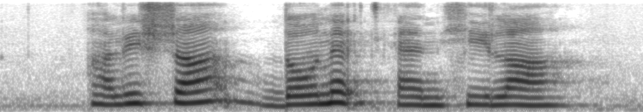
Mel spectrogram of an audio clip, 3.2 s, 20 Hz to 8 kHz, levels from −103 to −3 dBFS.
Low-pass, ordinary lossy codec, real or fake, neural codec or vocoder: 7.2 kHz; none; fake; codec, 16 kHz, 4 kbps, FunCodec, trained on LibriTTS, 50 frames a second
